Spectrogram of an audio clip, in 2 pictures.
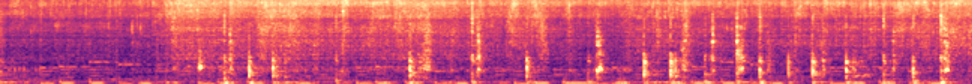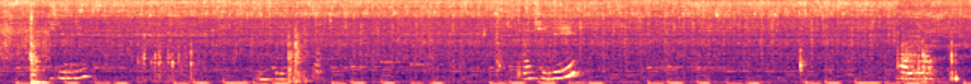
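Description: Onions, garlic and blended chilli paste sizzling in hot oil in a wok while a spatula stirs and scrapes them, with frequent short scraping knocks. The sizzle gets louder about two seconds in.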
